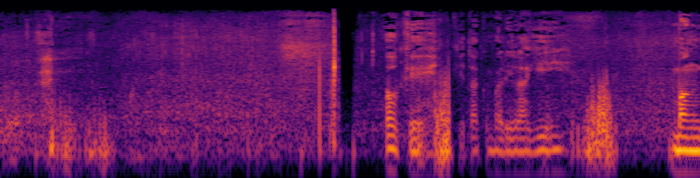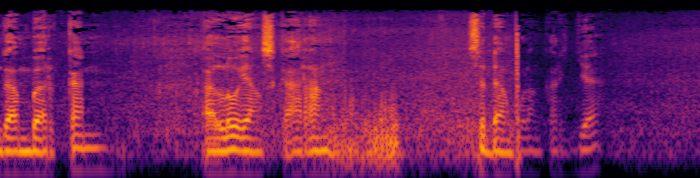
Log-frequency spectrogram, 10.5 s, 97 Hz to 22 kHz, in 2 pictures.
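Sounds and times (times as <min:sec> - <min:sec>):
wind buffeting the microphone: 0:00.0 - 0:01.2, 0:04.1 - 0:04.8, 0:07.0 - 0:09.2
strong waves washing against a beach of very large rocks: 0:00.0 - 0:10.4
speech: 0:02.9 - 0:06.2, 0:06.8 - 0:08.1, 0:08.8 - 0:09.9.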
